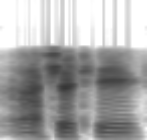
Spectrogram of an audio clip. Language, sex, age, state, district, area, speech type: Kashmiri, male, 30-45, Jammu and Kashmir, Ganderbal, rural, conversation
